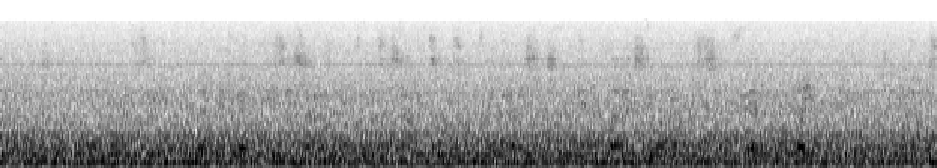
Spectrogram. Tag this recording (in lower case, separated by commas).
speech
